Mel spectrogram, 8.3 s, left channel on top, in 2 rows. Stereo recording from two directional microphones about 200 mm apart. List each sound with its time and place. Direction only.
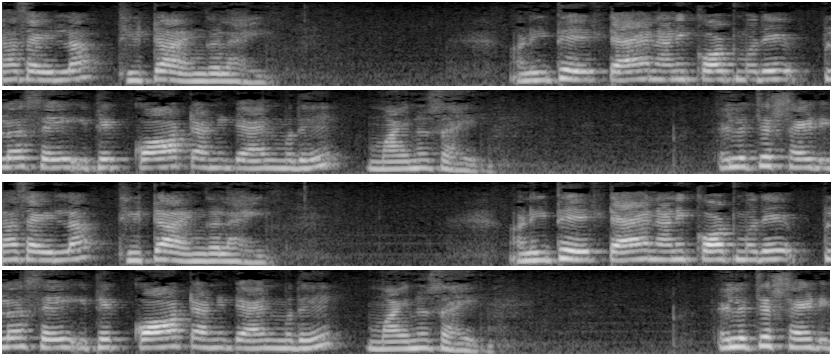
0.0 s a woman's voice: 40° right (ahead or behind)
2.3 s speech: 50° right (ahead or behind)
7.7 s speech: 50° right (ahead or behind)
